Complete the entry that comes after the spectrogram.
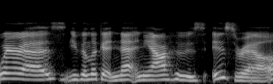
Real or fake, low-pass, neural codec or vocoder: fake; 7.2 kHz; vocoder, 44.1 kHz, 80 mel bands, Vocos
